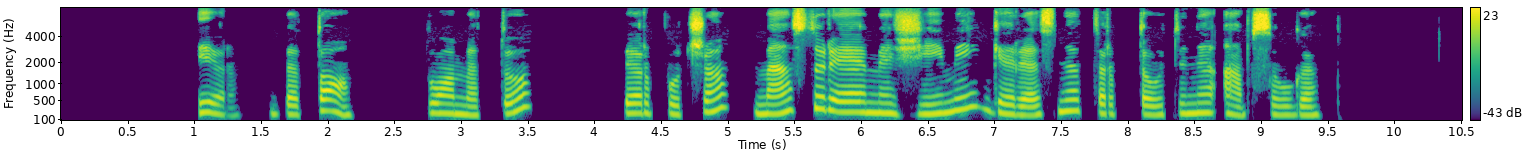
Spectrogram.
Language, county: Lithuanian, Vilnius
